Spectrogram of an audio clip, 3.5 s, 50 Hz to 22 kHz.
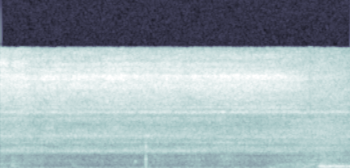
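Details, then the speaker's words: Compressed air at about 90 psi from the shop compressor flowing through a new 3HP ATC spindle (Grizzly G0704 CNC mill). Steady airy hiss with no sputter or pulsing; air supply flowing normally. "okay I'm not sure if you can hear that but we definitely have air coming out through the spindle now"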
